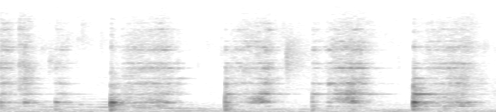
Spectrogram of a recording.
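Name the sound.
spice mix being transferred into a mixer jar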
